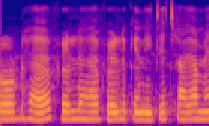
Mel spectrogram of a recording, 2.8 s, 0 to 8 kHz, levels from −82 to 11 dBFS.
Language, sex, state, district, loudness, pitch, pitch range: Hindi, female, Chandigarh, Chandigarh, -14 LUFS, 175 Hz, 170-180 Hz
